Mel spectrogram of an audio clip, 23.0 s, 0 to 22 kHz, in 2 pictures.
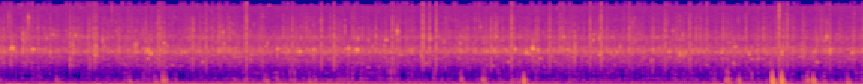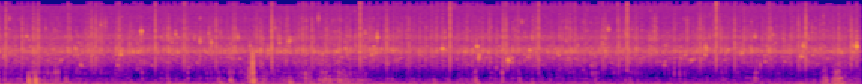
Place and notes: Vilnius, Lithuania, river Neris underwater
rain comes. we stand under the bridge and listen underwaters of river Neris. shits and trashs flows and hit my hydrophone...
Vilniaus apskritis, Lietuva, 28 September 2019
